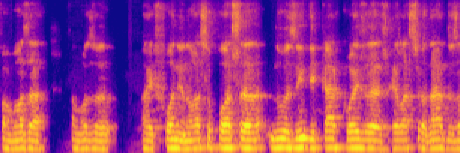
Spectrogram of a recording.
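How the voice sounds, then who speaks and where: The man speaks at a medium pitch in a flat, monotone way. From Brazil, São Paulo east zone. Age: 60s. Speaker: business executive. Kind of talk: interview.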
